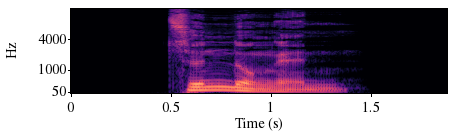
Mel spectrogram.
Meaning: plural of Zündung
- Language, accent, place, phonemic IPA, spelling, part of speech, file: German, Germany, Berlin, /ˈtsʏndʊŋən/, Zündungen, noun, De-Zündungen.ogg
